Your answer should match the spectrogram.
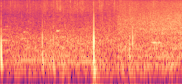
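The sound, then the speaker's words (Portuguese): Heavy rain falls in a steady, dense hiss, with a few sharper taps and splashes standing out now and then, including one louder hit near the middle. The rain is growing heavier, near the border of São Paulo and São Caetano. “Aí a chuva aumentou e a gente teve de correr deixando o nosso bolsonarista para trás.”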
